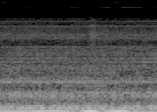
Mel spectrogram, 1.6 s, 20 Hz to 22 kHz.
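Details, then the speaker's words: 2 kW Chinese diesel heater on standard pump fuel with filters, firing up: low, even rumble from the burn chamber that swells as it lights, steady burn with no popping or sputter; normal combustion at startup. "All right. So she's firing up. You can hear her at the burn chamber. Love that sound."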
